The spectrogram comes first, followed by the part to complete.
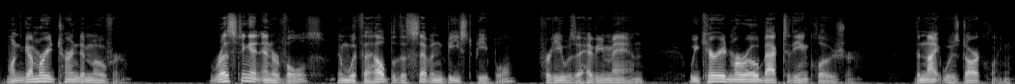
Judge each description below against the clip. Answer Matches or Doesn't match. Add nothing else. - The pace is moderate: Matches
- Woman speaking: Doesn't match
